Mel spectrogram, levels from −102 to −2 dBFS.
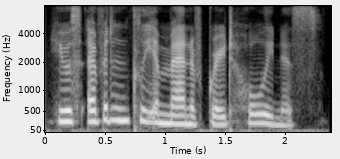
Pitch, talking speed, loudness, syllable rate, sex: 225 Hz, 200 wpm, -17 LUFS, 6.0 syllables/s, female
